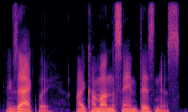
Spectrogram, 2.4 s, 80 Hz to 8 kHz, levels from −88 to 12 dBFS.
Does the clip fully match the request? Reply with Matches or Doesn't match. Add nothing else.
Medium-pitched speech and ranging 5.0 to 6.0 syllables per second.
Matches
